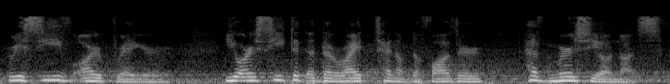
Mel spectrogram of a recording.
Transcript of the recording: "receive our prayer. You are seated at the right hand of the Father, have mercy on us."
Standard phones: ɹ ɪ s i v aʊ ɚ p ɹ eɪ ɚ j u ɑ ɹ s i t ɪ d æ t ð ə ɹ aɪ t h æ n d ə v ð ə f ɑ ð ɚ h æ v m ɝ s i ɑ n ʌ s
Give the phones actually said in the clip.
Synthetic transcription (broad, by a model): ɹ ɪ s i v aʊ ɚ p ɹ eɪ ɚ j u ɑ ɹ s i t ɪ d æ t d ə ɹ aɪ t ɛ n ə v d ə f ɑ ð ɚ h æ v m ɝ s i ɑ n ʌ s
